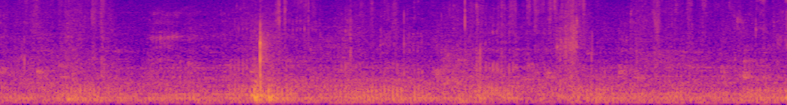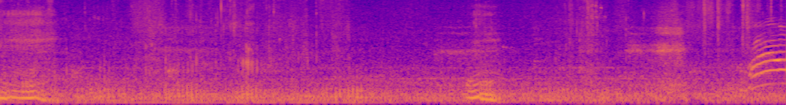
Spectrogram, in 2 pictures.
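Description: A cat purrs softly close by.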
